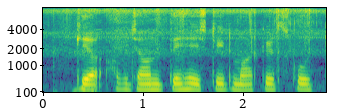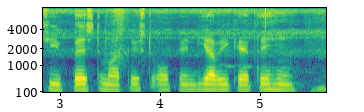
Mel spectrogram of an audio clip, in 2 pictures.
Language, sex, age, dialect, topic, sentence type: Hindi, male, 31-35, Kanauji Braj Bhasha, agriculture, statement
